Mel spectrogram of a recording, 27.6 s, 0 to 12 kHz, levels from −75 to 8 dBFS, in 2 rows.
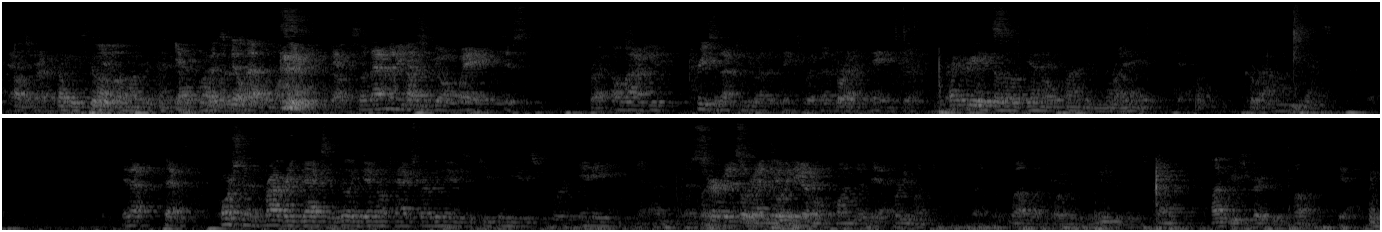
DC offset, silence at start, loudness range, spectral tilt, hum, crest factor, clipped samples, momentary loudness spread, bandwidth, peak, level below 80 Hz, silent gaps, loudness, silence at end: under 0.1%; 0 s; 10 LU; -5 dB/octave; none; 24 dB; under 0.1%; 14 LU; 11.5 kHz; -24 dBFS; -58 dBFS; none; -48 LUFS; 0 s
